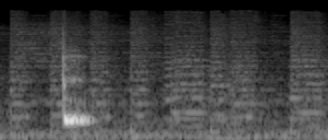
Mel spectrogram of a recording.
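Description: An editing sound effect: one short, bright pitched ping about half a second in, over quiet background music.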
